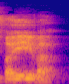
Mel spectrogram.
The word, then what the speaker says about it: faiva: faiva - la Favilla or pronounced faeva Which is - una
